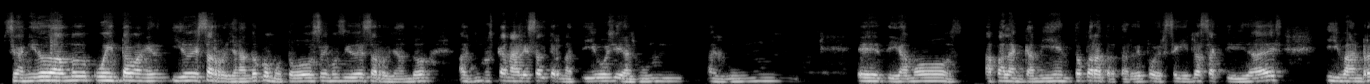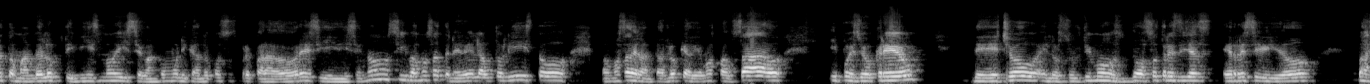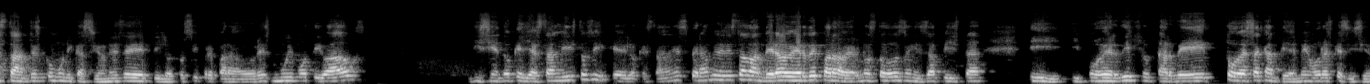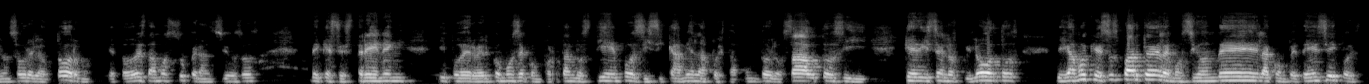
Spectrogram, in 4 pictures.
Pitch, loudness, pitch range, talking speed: 155 Hz, -16 LUFS, 145-175 Hz, 180 wpm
